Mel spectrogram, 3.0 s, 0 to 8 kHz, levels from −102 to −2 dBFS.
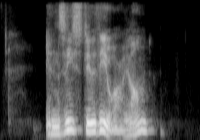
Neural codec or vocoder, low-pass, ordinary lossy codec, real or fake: codec, 24 kHz, 1 kbps, SNAC; 7.2 kHz; AAC, 32 kbps; fake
